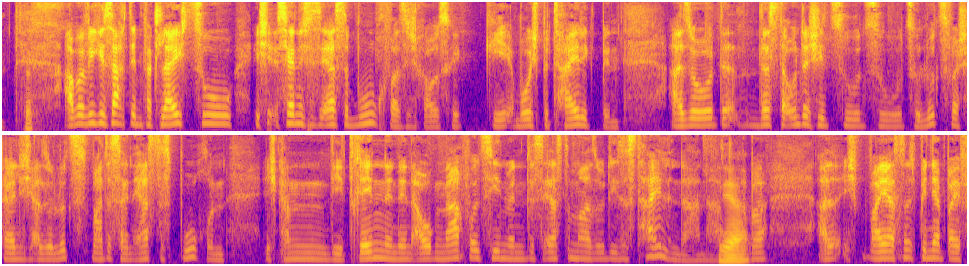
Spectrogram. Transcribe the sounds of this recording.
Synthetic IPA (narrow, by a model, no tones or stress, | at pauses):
ʔa̰ːbɐviːɡəzaːk̚tɪmfɛɐɡ̥laɪçt͡suːʔɪçɪ̰stjaːnɪçt̚d̥asʔeːɐstəbuːxv̥asɪçʁaʊsɡ̥ə | ɡ̥eːəvoːɪçb̥ətʰaɪlɪkt̚b̥ɪnʔalzodad̥asɪstd̥eːɐʔʊntɐʃiːt̚t͡suːt͡sut͡sulʊt͡sv̥aːɐʃaɪnlɪçʔa̰lzolʊt͡sv̥aːɐdasz̥aɪnʔeːɐstəsb̥uːxʊnt | ʔɪçkʰandiːtʁ̥eːnənɪndeːnʔaʊɡŋ̩naːχfɔlt͡siːənvɛndudasʔeːɐstəmaːlzoːdiːzəstʰaɪlɪndeːɐhanthastːʔaːbɐʔa̰lzoʔɪçvaːɐjaːɪçb̥ɪnjaːbaɪ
